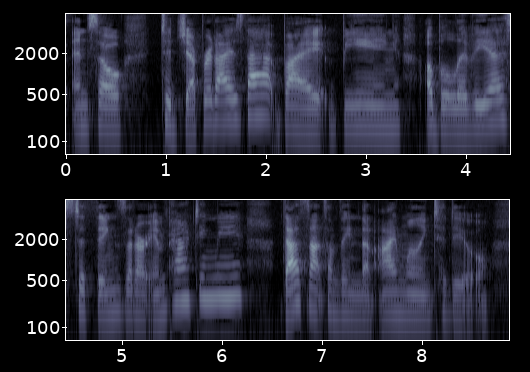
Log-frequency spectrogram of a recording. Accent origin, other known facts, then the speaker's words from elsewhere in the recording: Wisconsin, United States; growing up in Wisconsin, where there are more bars than there are grocery stores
